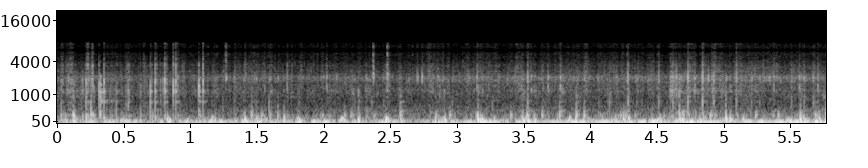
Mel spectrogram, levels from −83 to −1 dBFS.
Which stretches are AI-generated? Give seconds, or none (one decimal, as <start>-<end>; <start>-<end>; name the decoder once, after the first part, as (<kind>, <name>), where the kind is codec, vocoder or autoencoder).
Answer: none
